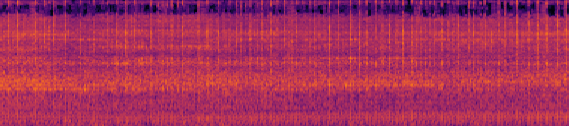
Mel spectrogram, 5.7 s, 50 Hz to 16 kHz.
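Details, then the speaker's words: Motorized bicycle/moped two-stroke, restored cheap Marketplace find with clutch rebuild in progress, idling about 20 minutes without adjustment, clutch still loose and trying to engage; fast, even popping at one steady speed, no stumbles or surging: normal idle. "Nothing's exploded, so I haven't fixed the clutch, but it's idling well without any adjustment. New car's working good."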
